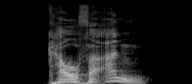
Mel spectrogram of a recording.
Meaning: inflection of ankaufen: 1. first-person singular present 2. first/third-person singular subjunctive I 3. singular imperative
- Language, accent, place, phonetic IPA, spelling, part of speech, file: German, Germany, Berlin, [ˌkaʊ̯fə ˈan], kaufe an, verb, De-kaufe an.ogg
